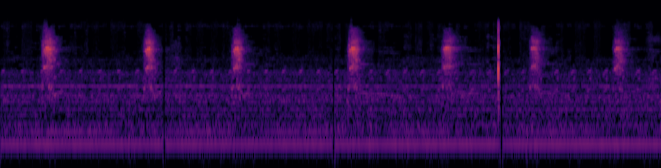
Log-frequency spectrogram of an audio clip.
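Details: Francolins alarm-calling in long grass on an evening safari drive at sunset, upset perhaps by a snake or slender mongoose, while nearby squirrels stay quiet: sharp, harsh notes repeated roughly every second over a steady low engine hum.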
